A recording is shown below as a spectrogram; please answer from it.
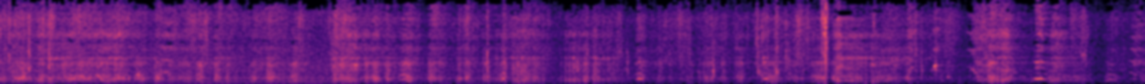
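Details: Car turning slowly into a parking area: irregular squeaky creaking and rubbing from the front suspension; the driver's side ball joint later broke, and the noise was gone after repair.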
